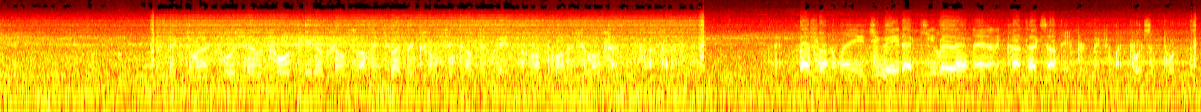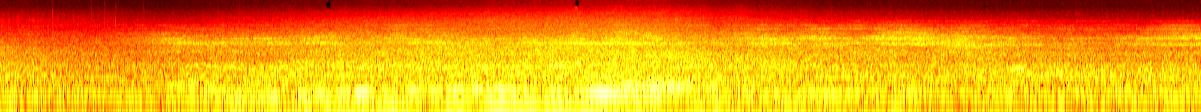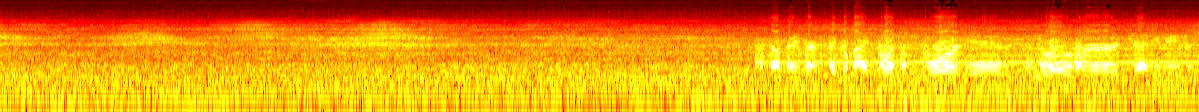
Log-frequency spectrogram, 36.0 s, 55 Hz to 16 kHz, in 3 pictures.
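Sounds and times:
jet engines whining: 0.0s - 36.0s.

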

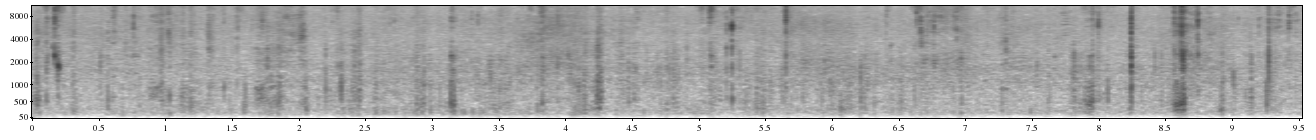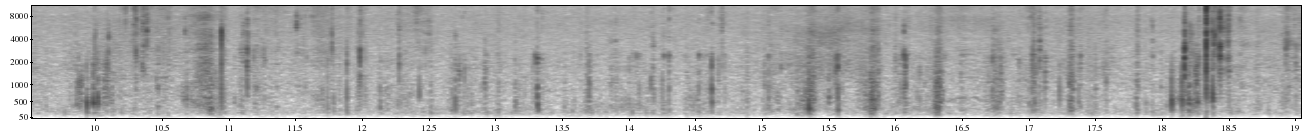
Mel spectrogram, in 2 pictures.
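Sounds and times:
biting and chewing: 0.0s - 19.0s.

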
